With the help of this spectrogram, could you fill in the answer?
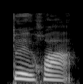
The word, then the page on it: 对话: duì huà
